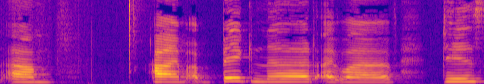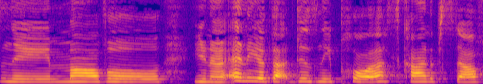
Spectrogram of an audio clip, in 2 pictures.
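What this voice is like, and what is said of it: Somewhat muddled English accent. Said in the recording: “I'm originally from England, hence the accent. It's a bit of a muddled accent.”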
